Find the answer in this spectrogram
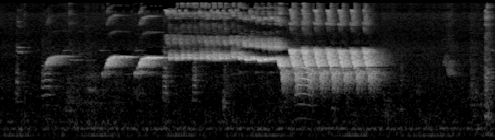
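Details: Finches kept in a cage: quick nasal chirps step upward in pitch, then a loud, buzzy, fast trill holds for about a second before stopping, leaving a steady low hum and occasional faint chirps.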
